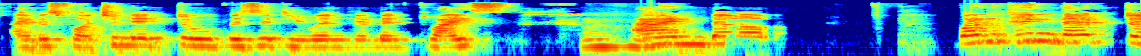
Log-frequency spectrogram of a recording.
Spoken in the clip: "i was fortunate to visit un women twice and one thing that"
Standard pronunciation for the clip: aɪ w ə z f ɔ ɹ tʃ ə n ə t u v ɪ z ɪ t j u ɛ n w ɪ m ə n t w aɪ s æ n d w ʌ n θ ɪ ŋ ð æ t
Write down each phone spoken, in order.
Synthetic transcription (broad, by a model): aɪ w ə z f ɔ ɹ tʃ ə n ə t u v ɪ z ɪ t j u ɛ n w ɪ m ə n t w aɪ s æ n d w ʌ n t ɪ ŋ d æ t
